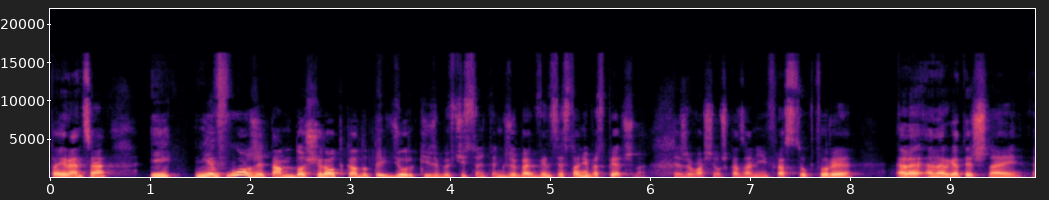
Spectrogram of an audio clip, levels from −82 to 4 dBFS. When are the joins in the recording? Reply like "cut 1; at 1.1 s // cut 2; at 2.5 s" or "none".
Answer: cut 1; at 6.3 s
